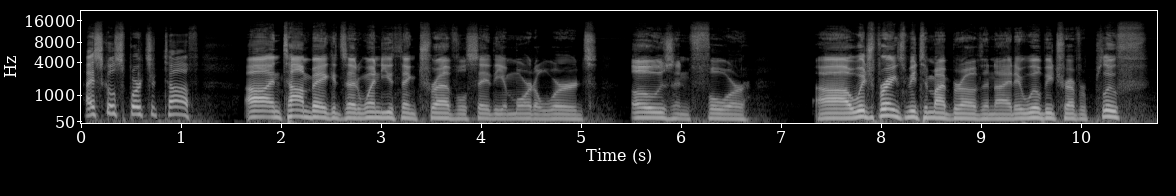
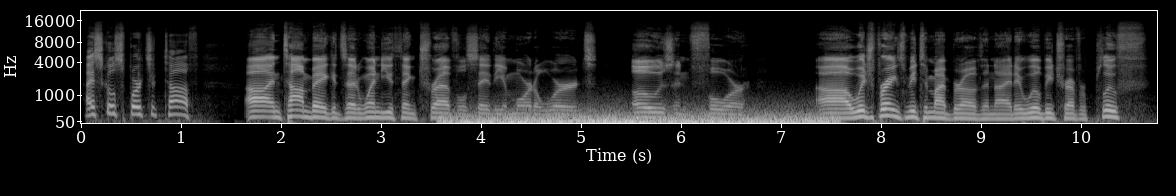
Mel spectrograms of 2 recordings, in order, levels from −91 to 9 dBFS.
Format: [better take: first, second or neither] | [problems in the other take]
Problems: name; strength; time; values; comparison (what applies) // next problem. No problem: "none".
first | low rumble; noticeable; from 3.5 to 7.5 s; 15 dB below the speech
